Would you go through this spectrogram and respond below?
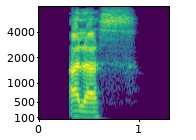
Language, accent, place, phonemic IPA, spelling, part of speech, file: French, France, Lyon, /a.las/, allassent, verb, LL-Q150 (fra)-allassent.wav
- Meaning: third-person plural imperfect subjunctive of aller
